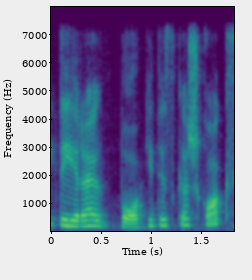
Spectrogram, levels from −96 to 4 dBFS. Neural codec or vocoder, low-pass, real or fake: codec, 24 kHz, 6 kbps, HILCodec; 7.2 kHz; fake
